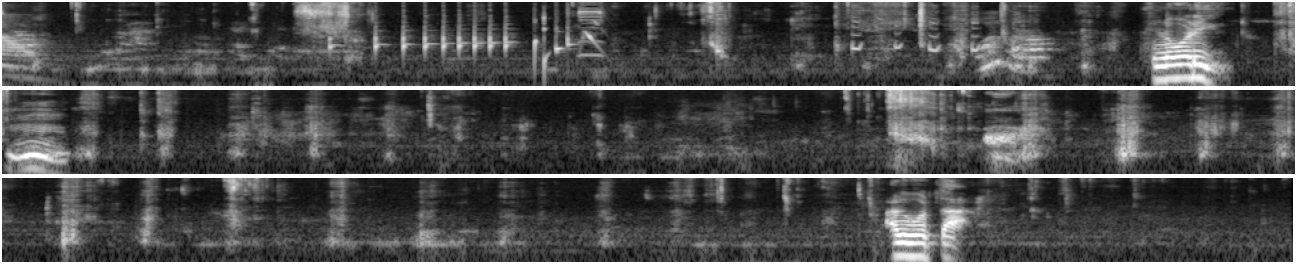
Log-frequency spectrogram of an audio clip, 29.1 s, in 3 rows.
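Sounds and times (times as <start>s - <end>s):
chewing and crunching: 4.8s - 29.0s.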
